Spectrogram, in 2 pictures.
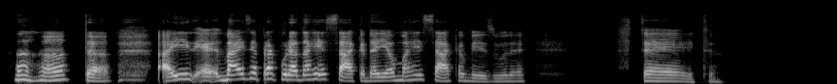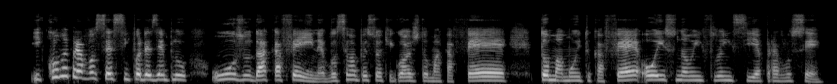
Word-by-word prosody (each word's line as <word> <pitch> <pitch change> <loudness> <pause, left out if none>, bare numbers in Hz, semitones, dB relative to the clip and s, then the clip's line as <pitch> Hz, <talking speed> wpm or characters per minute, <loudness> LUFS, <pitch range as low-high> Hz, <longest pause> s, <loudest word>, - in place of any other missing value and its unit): Aham, 205 0 +2
tá. - - +1 0.5
Aí 245 - +4
é - - +3
mais 225 +5 +5
é 265 - +1
pra 260 0 +4
curar 230 -4 +4
da 220 +1 +2
ressaca, 235 -10 +2
daí 165 +2 0
é 175 - 0
uma 190 0 -4
ressaca 170 -7 -2
mesmo, 140 -2 -10
né. 145 +1 -12 1.1
Certo. 145 -7 -4 1.5
E 230 - -5
como 340 +7 +1
é 390 - +2
pra 315 -3 +6
você, 280 -3 -2
assim, 245 -1 -4
por 240 +1 +3
exemplo 220 -1 0 0.2
o 225 +4 -2
uso 215 -3 -3
da 200 +1 +4
cafeína? 195 -10 -1
Você 165 +7 -6
é - - -2
uma 220 - -5
pessoa 200 -2 -6
que - - -13
gosta 170 0 -2
de 160 - -8
tomar 155 -3 -8
café, 175 +5 +3 0.3
toma 205 -5 +3
muito 180 -1 -7
café 190 +8 +2
ou 210 +1 +4
isso 210 0 -2
não 195 -1 -4
influencia 190 -3 -6
pra 160 -1 -9
você? 150 -6 -7
195 Hz, 170 wpm, -24 LUFS, 160-220 Hz, 1.5 s, pra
